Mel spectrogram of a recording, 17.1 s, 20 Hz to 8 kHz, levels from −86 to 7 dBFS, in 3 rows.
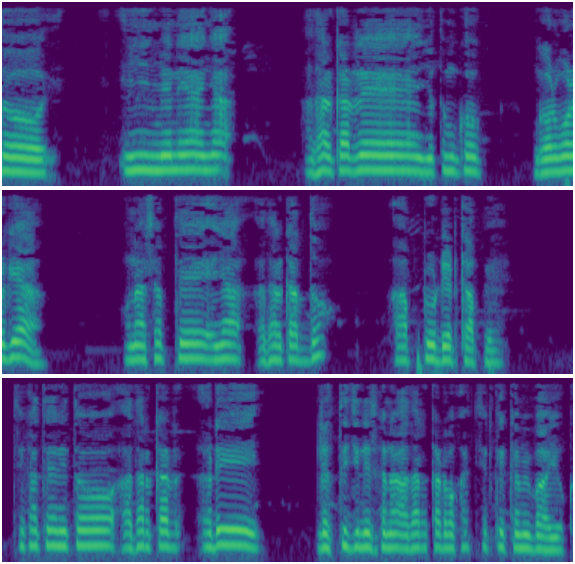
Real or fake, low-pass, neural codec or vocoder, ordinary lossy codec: real; 7.2 kHz; none; MP3, 32 kbps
